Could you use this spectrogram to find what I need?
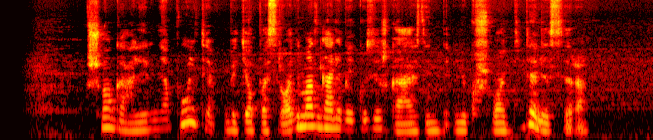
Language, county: Lithuanian, Klaipėda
